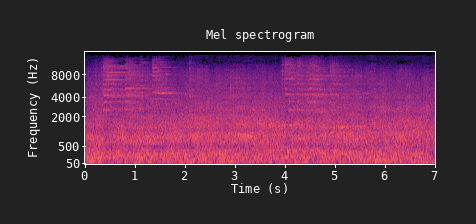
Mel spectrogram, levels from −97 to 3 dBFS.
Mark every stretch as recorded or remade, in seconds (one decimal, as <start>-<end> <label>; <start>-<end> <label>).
0.0-7.0 recorded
